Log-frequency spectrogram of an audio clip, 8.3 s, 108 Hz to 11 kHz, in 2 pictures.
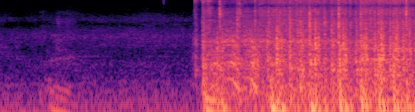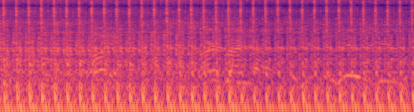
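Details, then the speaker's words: Case 188D tractor diesel, smoking more than it used to, pushrods and valve lash checked and number one injector replaced without change, muffler refitted: cranks and catches, then a steady knock about four per second, seemingly from the upper engine; cause unconfirmed. "i think it's kind of making a bit of a knocking noise and seems to be from higher up in the motor"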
